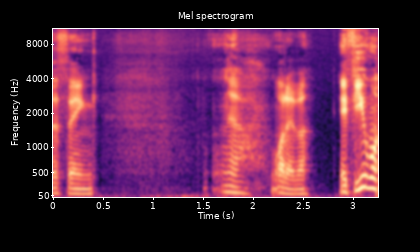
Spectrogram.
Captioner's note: sigh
